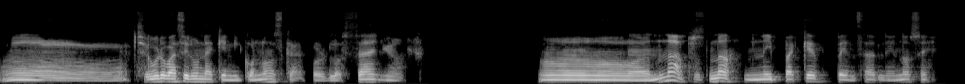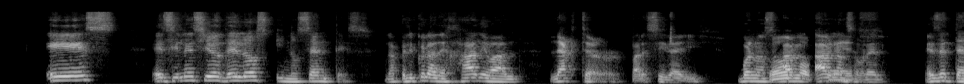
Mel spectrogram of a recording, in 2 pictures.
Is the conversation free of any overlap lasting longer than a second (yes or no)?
no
